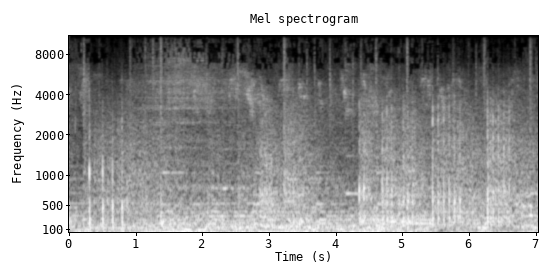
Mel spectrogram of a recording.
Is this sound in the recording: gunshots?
yes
